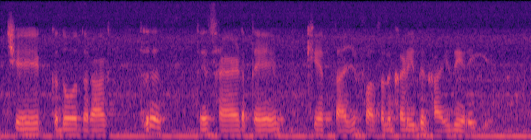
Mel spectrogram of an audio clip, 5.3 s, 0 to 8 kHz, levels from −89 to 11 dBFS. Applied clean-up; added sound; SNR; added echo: none; Water; 19 dB; none.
